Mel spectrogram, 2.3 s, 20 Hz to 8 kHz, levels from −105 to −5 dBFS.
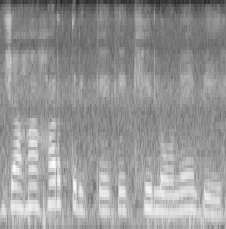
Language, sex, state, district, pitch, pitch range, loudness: Hindi, female, Punjab, Fazilka, 200 Hz, 190-230 Hz, -17 LUFS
